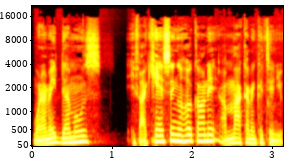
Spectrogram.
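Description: Recorded very cleanly against a silent background, a man with an American accent speaks in a dark, mellow tone with lively intonation. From US Northeast, Staten Island, New York. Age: 20s. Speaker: rapper and music producer. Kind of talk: casual chat. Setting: studio.

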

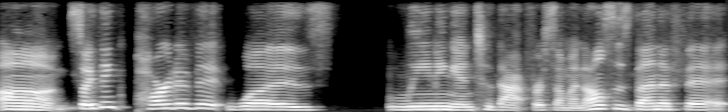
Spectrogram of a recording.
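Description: An ordinary speaking voice moves at a fairly slow pace with lively intonation over a quiet background. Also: woman, fairly high pitch for a woman. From rural Wisconsin. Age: 20s. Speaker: self-love coach. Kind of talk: interview.

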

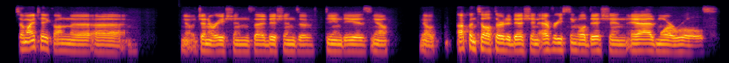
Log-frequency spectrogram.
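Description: A man speaks at a fairly quick pace. His pitch is fairly low and his intonation fairly even. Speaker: tabletop player, paladin character. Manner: monotone.

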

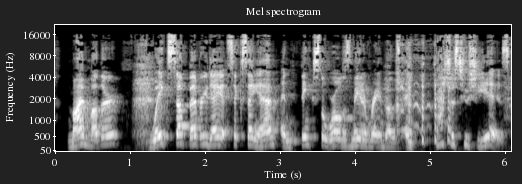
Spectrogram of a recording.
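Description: A woman with an American accent talks at a fairly quick pace in a fairly high pitch, her intonation lively, over noticeable background noise. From US South, Virginia. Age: 20s. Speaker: fitness trainer and swimsuit model. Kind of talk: casual chat.

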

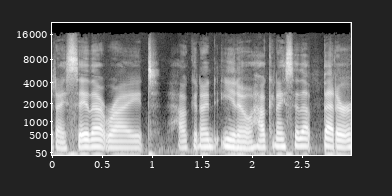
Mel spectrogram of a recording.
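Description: A woman speaks in a normal speaking voice, fairly low in pitch and at a fairly quick pace. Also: very clean recording, silent background. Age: 30s. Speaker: entrepreneur and fashion designer. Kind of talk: casual chat.

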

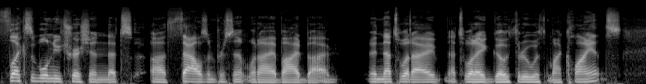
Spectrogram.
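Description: A man with a plain, everyday voice, medium pitch, fairly even intonation, and a moderate pace, on a very clean recording with a silent background. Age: 30s. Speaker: nurse and fitness content creator. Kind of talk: interview.

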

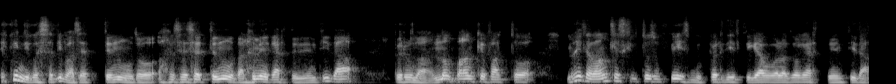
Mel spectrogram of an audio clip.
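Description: Here a man has a dark, mellow tone and ordinary pitch variation. He talks at a fairly quick pace against a quiet background. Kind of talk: casual anecdote.

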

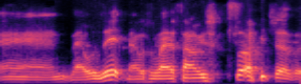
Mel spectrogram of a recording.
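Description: An unremarkable speaking voice, this man has a fairly low pitch, ordinary pitch variation, a moderate pace and an American accent. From Dallas, Texas. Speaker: stand-up comedian. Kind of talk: casual interview chat.

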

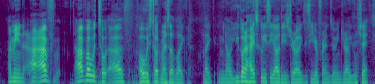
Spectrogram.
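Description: Fairly quick and fairly high in pitch, a man talks in a plain, everyday voice with ordinary pitch variation. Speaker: podcast co-host. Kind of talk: casual banter.

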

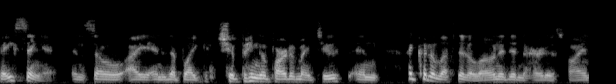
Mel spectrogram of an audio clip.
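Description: Speaking at a fairly quick pace, a man with an unremarkable speaking voice uses a medium pitch and ordinary pitch variation. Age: 30s. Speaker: singer-songwriter. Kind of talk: casual interview.

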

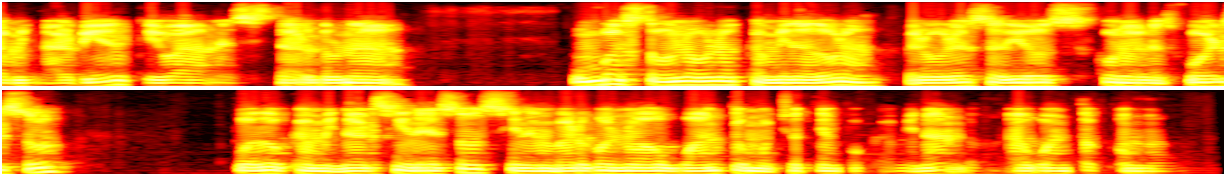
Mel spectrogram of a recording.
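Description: With an unremarkable speaking voice, a man talks at a moderate pace, his pitch fairly low and his intonation fairly even. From Mexico. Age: 40s. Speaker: kidney patient sharing his story. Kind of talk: testimony.

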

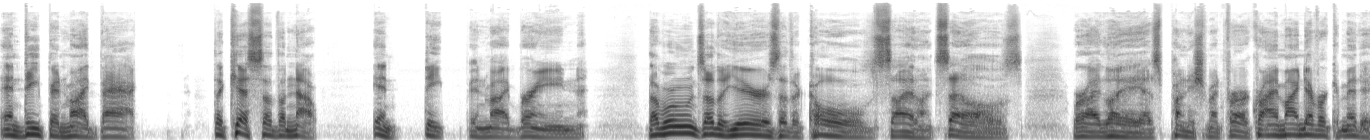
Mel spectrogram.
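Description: In a put-on character voice, a man bellows in a booming, fairly low pitch at a fairly slow pace. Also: very clean recording, silent background. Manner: wild, roaring, gloating.

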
